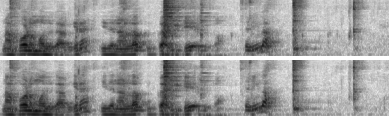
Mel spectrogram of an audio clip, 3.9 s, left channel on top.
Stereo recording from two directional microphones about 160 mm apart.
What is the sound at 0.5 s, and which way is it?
Speech, 30° right (ahead or behind).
